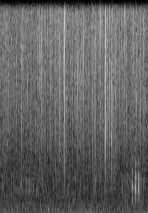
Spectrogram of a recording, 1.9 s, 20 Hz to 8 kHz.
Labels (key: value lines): label: biophony, damselfish
recorder: SoundTrap 500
